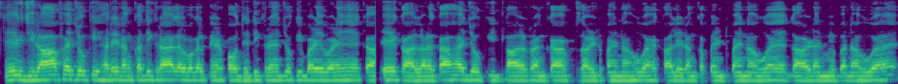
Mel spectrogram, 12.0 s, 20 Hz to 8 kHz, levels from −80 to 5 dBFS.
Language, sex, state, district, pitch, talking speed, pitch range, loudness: Hindi, male, Andhra Pradesh, Anantapur, 115 Hz, 220 wpm, 110-115 Hz, -15 LUFS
